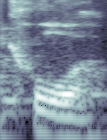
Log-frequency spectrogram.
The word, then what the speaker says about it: corps: I said Corps, Army Corps. So Corps. Okay.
